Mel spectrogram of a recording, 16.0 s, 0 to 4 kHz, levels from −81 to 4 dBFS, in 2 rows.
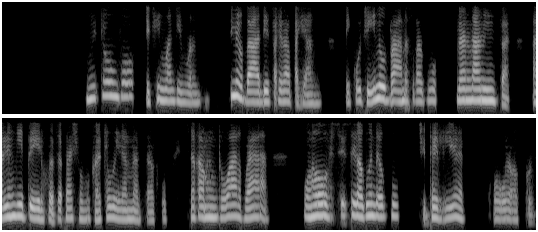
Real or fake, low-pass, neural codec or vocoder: fake; 3.6 kHz; codec, 16 kHz, 0.5 kbps, FreqCodec, larger model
